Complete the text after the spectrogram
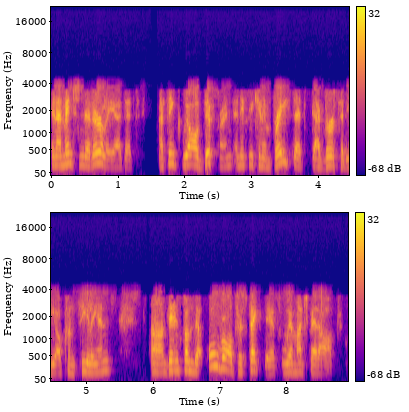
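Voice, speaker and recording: Speaking with a German accent, a man talks at a high pitch. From Germany. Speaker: business executive and consultant. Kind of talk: podcast interview.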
